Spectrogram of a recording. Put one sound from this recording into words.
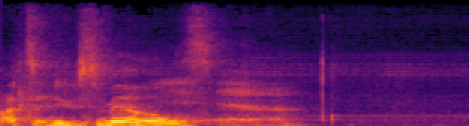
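A woman talks to a puppy close by in a high, animated voice.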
